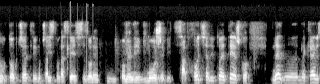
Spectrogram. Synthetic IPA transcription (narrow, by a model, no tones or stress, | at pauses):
ut̪opt͡ʃet̪ɾimot͡ʃaist̪oɡaslʎʲed̪et͡ɕesezo̞ːnepomenimo̞ʒɛbit̪sad̪̥xo̞t͡ɕealit̪oːjet̪e̞ːʃko̞ | nenakɾaːju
